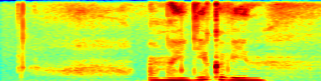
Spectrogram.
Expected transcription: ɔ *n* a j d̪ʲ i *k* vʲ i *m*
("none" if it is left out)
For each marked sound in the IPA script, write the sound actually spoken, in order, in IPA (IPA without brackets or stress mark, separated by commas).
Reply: n, k, n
